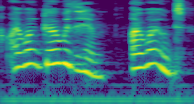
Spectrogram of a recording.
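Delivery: put-on high, loud boy's protest; a frightened child crying out refusal; boy refusing the chimney sweep, high and loud; cried out. A narrator's reading. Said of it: "cried Oliver".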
